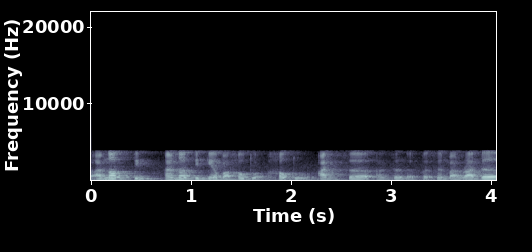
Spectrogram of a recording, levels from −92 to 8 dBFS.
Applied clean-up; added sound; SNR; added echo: none; none; none; none.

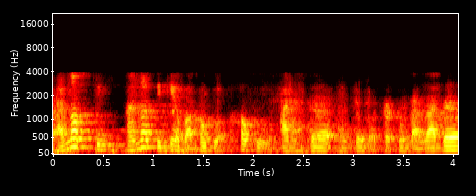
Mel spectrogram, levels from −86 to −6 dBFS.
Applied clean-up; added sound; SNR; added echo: neural mask model Resemble Enhance denoiser.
